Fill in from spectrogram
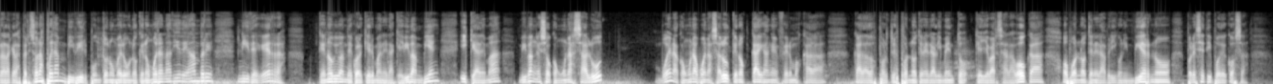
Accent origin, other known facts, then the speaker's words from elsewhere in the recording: Andalusia, Spain; porque yo soy de Andalucía y conozco esa asociación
